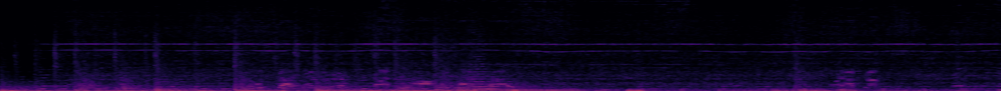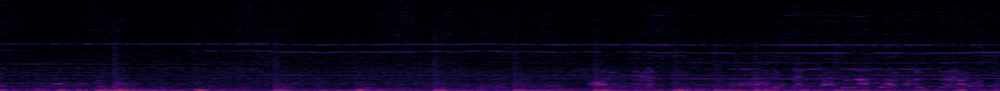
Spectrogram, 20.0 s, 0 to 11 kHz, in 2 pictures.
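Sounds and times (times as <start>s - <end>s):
distant men's voices: 0.5s - 12.6s.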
